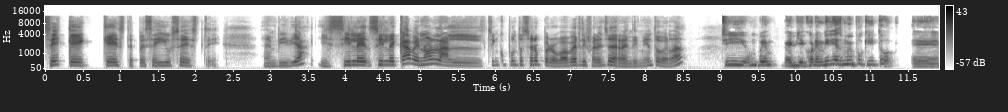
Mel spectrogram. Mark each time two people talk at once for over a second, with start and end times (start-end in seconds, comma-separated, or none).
none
